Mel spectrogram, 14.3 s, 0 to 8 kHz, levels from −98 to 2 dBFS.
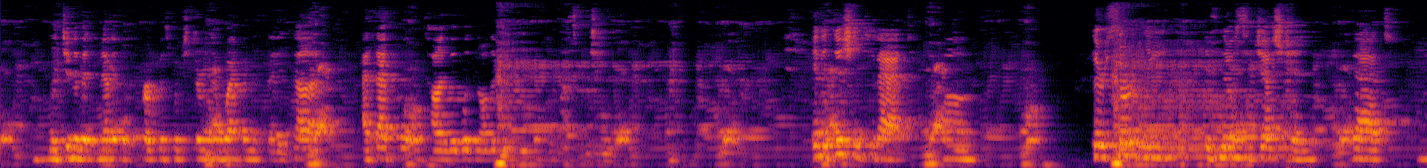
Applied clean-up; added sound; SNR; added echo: classical method WPE with log-MMSE.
